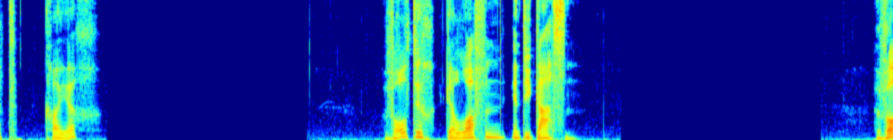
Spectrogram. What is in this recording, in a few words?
pronunciation drill; Volt Ikh Gehat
